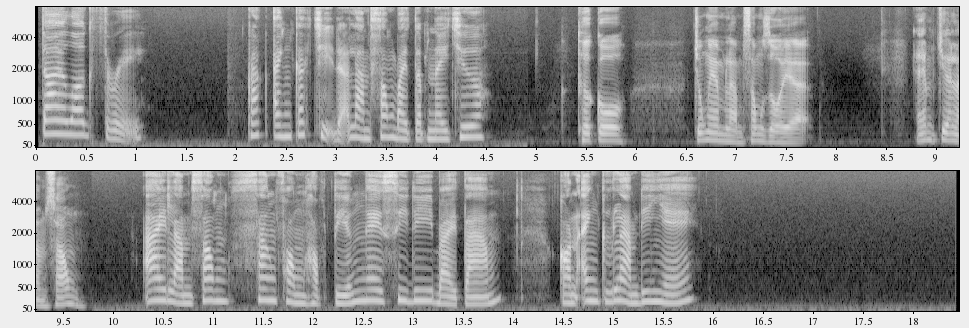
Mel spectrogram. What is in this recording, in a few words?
Dialog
